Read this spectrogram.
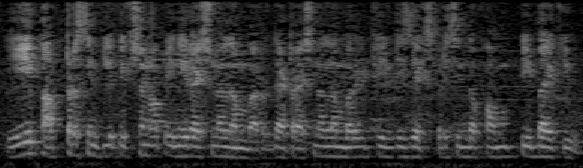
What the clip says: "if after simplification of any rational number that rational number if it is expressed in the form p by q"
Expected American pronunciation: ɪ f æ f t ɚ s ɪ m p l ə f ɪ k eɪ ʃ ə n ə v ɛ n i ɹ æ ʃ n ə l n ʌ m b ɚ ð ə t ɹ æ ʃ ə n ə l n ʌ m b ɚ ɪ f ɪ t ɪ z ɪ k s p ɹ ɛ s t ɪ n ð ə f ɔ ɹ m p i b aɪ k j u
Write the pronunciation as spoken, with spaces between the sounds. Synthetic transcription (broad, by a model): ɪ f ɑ p t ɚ s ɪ m p l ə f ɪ k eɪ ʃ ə n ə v ɛ n i ɹ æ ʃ n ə l n ʌ m b ɚ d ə t ɹ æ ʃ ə n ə l n ʌ m b ɚ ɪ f ɪ t ɪ z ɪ k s p ɹ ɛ s ɪ n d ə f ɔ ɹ m p i b aɪ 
